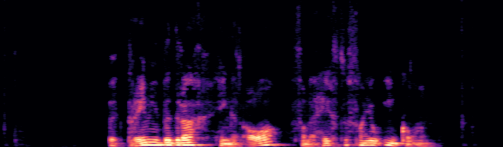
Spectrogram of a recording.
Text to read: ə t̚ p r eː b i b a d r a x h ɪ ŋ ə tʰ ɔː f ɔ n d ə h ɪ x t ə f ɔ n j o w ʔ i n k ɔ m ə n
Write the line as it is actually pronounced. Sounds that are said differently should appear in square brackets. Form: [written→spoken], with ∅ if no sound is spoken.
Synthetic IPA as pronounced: ə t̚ p r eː [b→m] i b [a→ə] d r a x h ɪ ŋ ə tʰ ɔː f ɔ n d ə h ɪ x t ə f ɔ n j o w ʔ i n k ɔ m ə n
